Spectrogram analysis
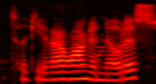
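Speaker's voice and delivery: muttered under her breath. A character replies to a companion's quiet warning, speaking under her breath. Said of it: "Katya says under her breath".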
